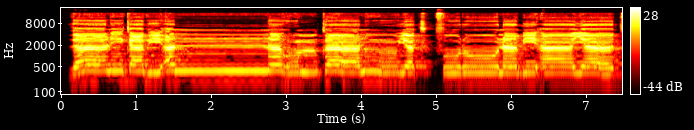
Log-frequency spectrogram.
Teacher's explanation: nun bertasydidnya kita dengungkan ya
